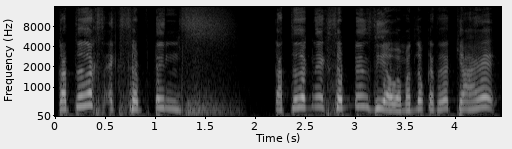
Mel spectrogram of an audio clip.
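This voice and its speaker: A man's voice: very high-pitched, normal speed, a little mellow. A man teaching an accounts class, jokingly scolding and teasing his students while he explains. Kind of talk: Hindi-English accounts lecture.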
